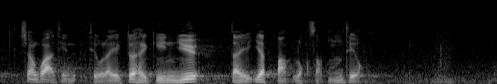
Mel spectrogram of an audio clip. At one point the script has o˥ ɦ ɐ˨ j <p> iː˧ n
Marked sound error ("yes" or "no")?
yes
